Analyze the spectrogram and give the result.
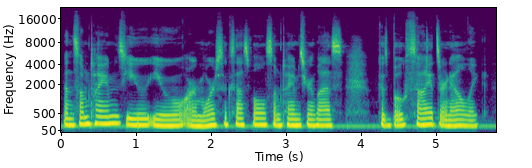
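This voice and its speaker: A woman's voice: deep voice, steady tone, a little slow, warm tone, slight background noise. A woman voicing a lonely, socially awkward vampire who rambles enthusiastically in an ASMR audio roleplay. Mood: earnest rambling. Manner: rambling, enthusiastic info-dumping, many fillers. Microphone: close ASMR microphone.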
